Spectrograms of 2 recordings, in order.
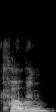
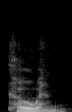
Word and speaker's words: Cohen: Pronounced Cohen. Oh, okay. I apologize. I gave it a hard K. Cohen.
